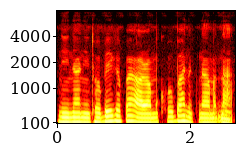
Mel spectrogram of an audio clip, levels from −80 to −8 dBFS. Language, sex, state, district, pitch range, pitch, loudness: Garo, male, Meghalaya, West Garo Hills, 110-130 Hz, 120 Hz, -17 LUFS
